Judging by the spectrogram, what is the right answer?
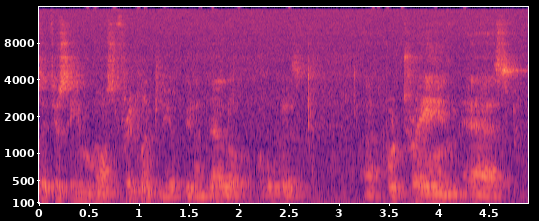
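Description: With audible room echo and light background noise, a man talks at a fairly slow pace with ordinary pitch variation. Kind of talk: lecture. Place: hall. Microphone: camera far.

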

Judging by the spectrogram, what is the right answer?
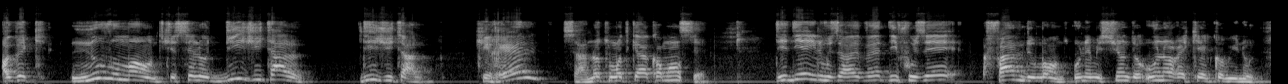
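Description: An animated man with an Iranian accent, high-pitched, fairly slow, with very wide pitch swings and long, frequent pauses. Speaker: radio show host. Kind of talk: heated monologue, call-in show. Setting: call-in radio show, phone. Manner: animated, emphatic. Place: studio.

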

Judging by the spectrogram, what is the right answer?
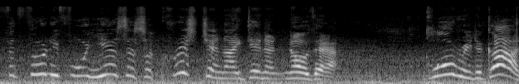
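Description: Her pitch extremely high and her pace very slow, a woman talks in a dry recording with no echo over noticeable background noise. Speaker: lay preacher. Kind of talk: sermon. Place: car. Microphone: earbuds.

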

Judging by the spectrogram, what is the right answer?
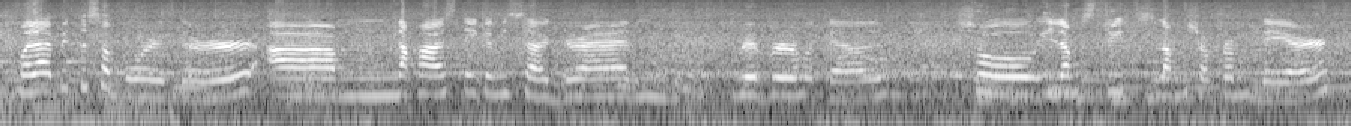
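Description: Music is playing behind the speech. A woman talks fairly slowly. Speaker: food vlogger. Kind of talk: casual vlog chat. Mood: relaxed, satisfied after meal. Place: cafe. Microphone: phone near.

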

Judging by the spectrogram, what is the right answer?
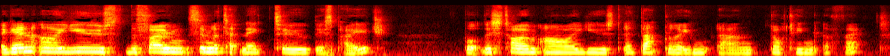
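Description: Against a quiet background, a woman speaks at a fairly high pitch with ordinary variation. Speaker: artist. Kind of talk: casual talk to camera. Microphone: phone near.

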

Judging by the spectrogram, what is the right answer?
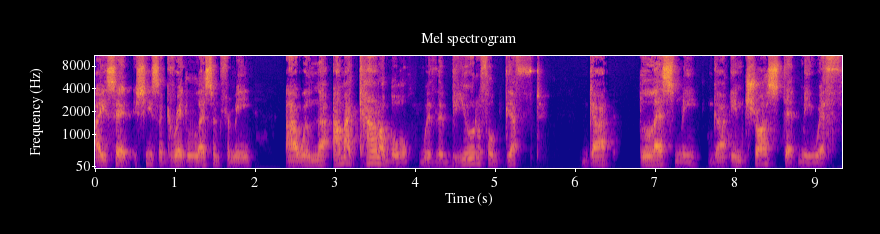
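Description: Somewhat breathy speech comes at a fairly slow pace over a quiet background. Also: man, ordinary pitch variation. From Venezuela. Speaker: multi-instrumentalist wind musician; guest. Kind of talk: interview. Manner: animated. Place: studio. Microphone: video call.

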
